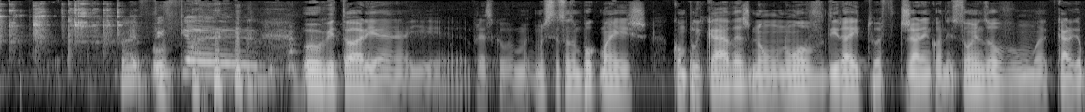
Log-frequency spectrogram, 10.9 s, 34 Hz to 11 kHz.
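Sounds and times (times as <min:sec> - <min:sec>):
glasses clinking in a toast: 0:00.0 - 0:01.6
speech: 0:01.2 - 0:10.8
laughter: 0:01.8 - 0:03.0.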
